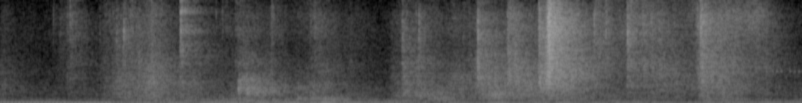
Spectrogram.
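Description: Bible pages rustling as they are leafed through: a handful of short, soft paper rustles, the loudest about four seconds in, over a faint steady low room hum.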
